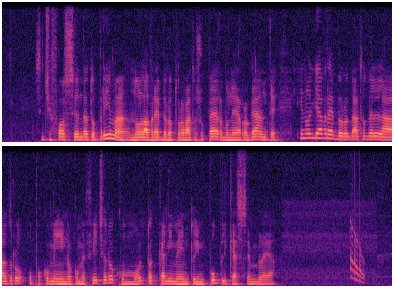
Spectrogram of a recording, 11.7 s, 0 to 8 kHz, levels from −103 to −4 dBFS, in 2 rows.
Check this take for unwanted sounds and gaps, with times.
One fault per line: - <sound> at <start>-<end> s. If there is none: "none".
- chirp at 11.1-11.3 s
